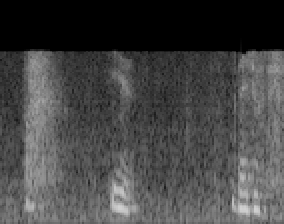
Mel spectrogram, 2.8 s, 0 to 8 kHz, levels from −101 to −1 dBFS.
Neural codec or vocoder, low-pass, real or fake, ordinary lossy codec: codec, 16 kHz, 8 kbps, FunCodec, trained on LibriTTS, 25 frames a second; 7.2 kHz; fake; AAC, 16 kbps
